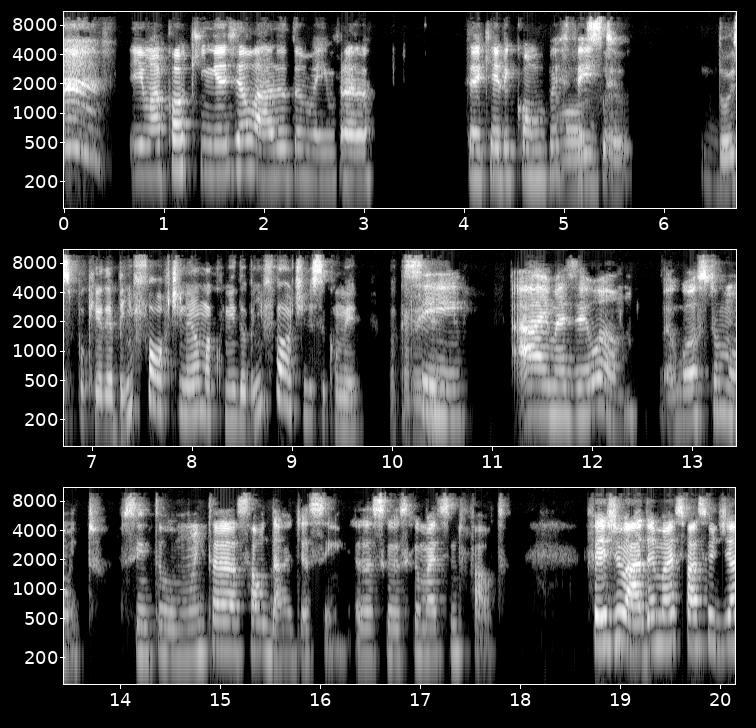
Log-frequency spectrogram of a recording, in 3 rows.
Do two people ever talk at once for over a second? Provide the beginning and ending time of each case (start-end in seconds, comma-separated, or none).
none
